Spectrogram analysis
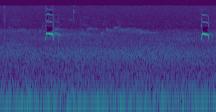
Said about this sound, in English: That's an oyster catcher going by.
